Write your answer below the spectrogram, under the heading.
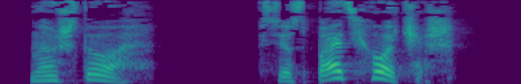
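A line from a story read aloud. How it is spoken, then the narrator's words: Amused snort. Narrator (Russian): хмыкнул он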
